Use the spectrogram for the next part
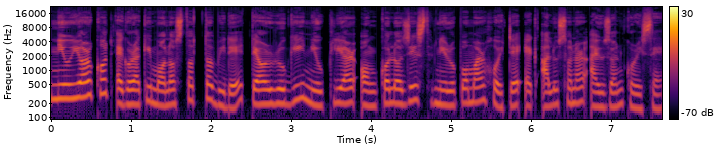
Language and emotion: Assamese, neutral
